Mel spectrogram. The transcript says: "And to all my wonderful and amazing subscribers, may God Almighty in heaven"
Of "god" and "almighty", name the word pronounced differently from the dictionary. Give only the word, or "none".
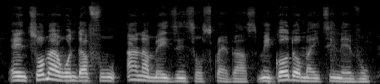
almighty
